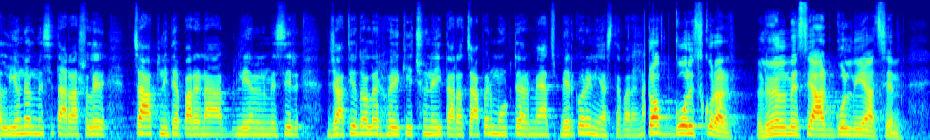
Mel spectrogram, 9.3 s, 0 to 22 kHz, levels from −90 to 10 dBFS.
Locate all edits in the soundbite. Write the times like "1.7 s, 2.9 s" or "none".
6.4 s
